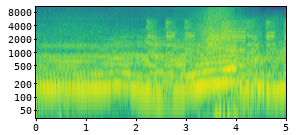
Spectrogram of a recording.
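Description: Rally car engine running hard, its note falling about one and a half seconds in and then climbing again, mixed with music that has a steady beat.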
